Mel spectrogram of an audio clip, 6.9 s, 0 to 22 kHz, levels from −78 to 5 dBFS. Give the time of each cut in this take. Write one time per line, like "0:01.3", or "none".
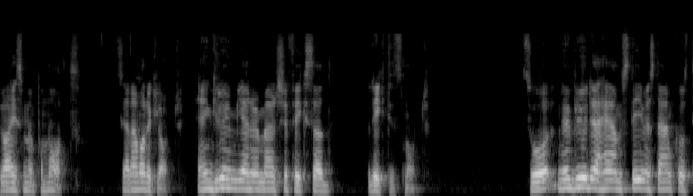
0:01.9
